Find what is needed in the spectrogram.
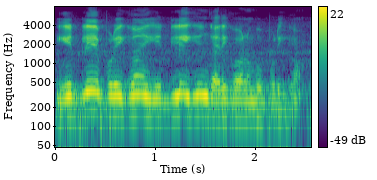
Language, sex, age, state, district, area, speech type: Tamil, male, 60+, Tamil Nadu, Dharmapuri, rural, spontaneous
